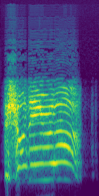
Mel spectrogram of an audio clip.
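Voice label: French player killed enemy mood med; War Thunder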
